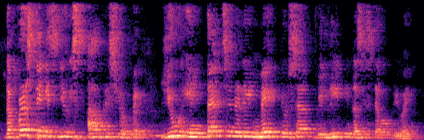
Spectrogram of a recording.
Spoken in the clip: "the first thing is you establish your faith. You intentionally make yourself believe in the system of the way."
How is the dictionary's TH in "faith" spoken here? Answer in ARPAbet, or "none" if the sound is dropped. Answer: T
